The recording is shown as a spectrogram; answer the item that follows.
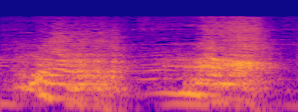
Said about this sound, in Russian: Вот тут-то медведь и появился. Да как, рявкнет?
